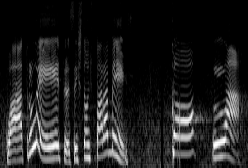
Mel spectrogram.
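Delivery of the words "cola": "Cola" as two held pieces, co, la; syllable by syllable. Shown as a demonstration. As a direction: break "Cola" in two with a clear pause. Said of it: "Quantas vezes a tia fez movimento".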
